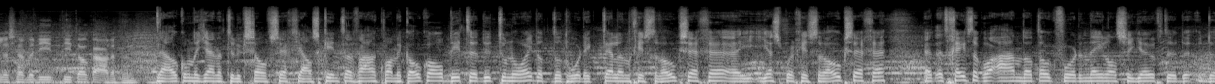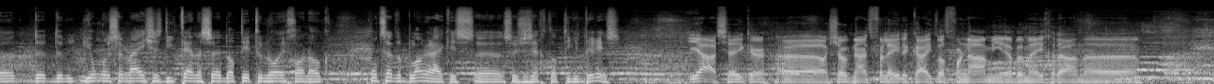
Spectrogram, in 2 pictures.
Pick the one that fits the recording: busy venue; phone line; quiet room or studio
busy venue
